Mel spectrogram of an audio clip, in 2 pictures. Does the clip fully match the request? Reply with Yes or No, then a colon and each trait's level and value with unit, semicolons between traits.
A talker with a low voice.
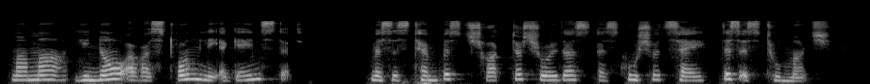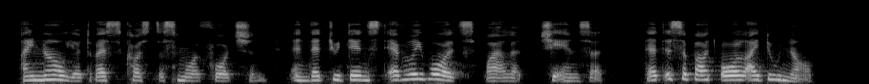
No: high, 200 Hz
